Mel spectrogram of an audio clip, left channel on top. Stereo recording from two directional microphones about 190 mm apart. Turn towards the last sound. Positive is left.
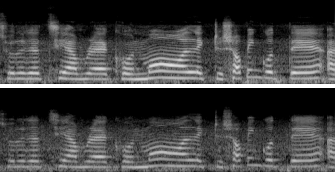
turn(degrees=35)  # may be behind; listen again after turning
